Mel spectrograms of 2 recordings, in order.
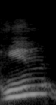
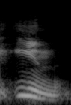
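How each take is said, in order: First: The word begins with an audible H sound. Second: The word begins with no H sound. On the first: The speaker calls it right. "instead of a hin" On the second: The speaker calls it wrong. "they would say in. They didn't pronounce the H"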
